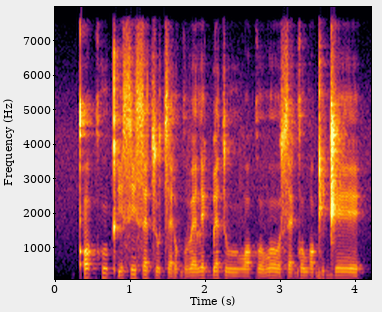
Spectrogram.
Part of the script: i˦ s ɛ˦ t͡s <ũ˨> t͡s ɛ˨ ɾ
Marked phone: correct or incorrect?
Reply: incorrect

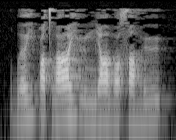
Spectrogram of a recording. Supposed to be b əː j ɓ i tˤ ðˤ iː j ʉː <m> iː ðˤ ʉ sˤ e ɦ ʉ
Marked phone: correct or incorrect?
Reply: correct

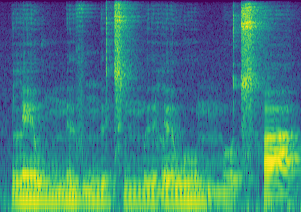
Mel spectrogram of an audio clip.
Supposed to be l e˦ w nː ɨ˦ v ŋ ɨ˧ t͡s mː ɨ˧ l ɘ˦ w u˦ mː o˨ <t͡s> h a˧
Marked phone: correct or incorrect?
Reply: correct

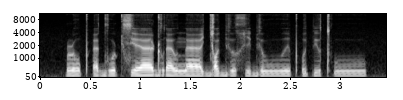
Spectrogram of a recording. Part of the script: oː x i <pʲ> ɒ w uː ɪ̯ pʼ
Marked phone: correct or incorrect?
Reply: incorrect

